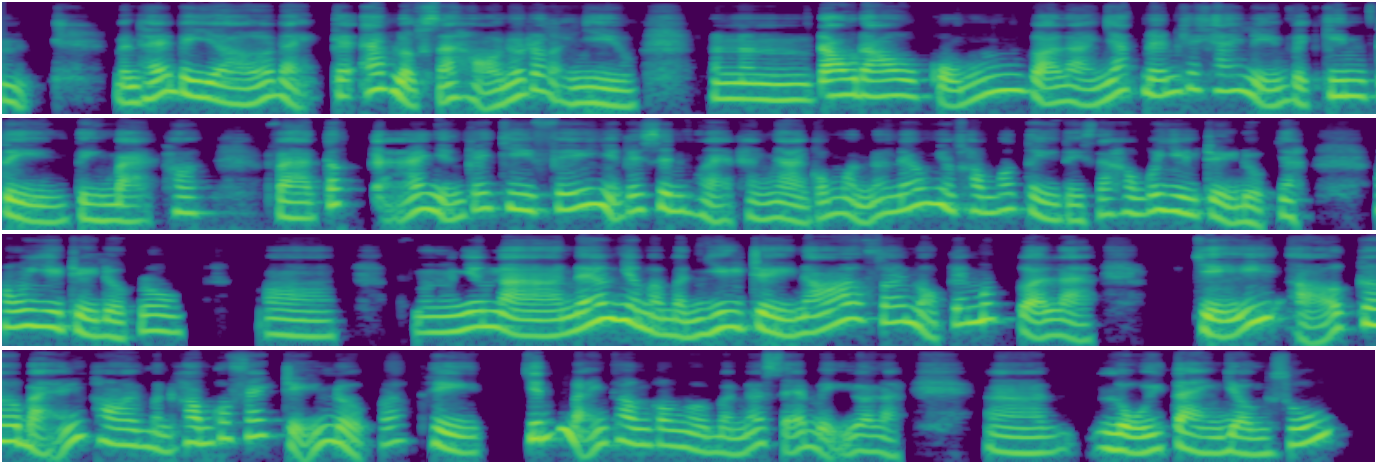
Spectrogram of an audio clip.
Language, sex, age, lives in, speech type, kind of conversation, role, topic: Vietnamese, female, 30-34, Vietnam, conversation, podcast, guest, Bạn ưu tiên tiền bạc hay thời gian rảnh?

